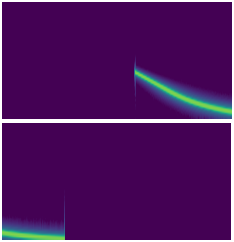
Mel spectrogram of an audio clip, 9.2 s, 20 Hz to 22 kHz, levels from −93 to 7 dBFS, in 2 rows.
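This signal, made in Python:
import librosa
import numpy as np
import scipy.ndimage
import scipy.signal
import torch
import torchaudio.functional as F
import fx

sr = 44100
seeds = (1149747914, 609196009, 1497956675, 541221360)

y = fx.ess(sr, length_s=3.2, from_hz=1900.0, to_hz=89.0, level_db=-12.5)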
